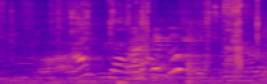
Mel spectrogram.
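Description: Voices talking in the background while paper pull-tab tickets are torn open by hand, with short tearing sounds near the end.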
